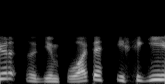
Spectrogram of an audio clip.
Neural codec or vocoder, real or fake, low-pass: codec, 16 kHz, 0.7 kbps, FocalCodec; fake; 3.6 kHz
